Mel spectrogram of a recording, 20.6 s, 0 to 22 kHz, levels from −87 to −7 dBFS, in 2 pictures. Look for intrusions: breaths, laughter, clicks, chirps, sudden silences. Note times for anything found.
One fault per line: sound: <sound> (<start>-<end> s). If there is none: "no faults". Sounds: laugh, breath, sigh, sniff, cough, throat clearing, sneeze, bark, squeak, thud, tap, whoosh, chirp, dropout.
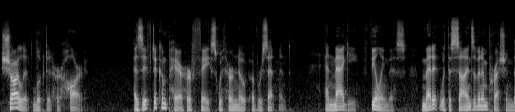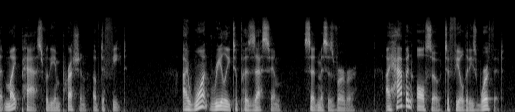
no faults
